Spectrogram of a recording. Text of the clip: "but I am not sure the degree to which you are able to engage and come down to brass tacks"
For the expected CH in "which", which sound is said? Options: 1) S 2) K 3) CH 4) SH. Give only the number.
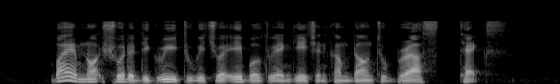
3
